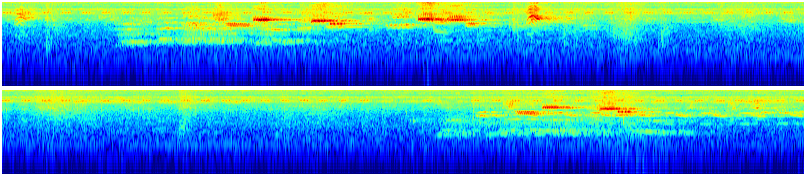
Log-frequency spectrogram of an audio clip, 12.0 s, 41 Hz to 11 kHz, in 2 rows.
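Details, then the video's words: Black-collared starling recorded in Ubon Ratchathani, Thailand, 10 February 2023: two bouts of loud, mixed harsh and whistled notes separated by about five quiet seconds, with a continuous insect trill behind. "นกกิ้งโครงคอดำ Black-collared Starling"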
